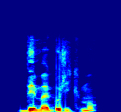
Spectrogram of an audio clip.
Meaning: demagogically
- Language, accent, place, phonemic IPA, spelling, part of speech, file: French, France, Lyon, /de.ma.ɡɔ.ʒik.mɑ̃/, démagogiquement, adverb, LL-Q150 (fra)-démagogiquement.wav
